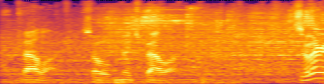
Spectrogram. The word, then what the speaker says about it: Ballock: My last name is pronounced Ballock, not Ballick. It's like ballet and lock. Ballock.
